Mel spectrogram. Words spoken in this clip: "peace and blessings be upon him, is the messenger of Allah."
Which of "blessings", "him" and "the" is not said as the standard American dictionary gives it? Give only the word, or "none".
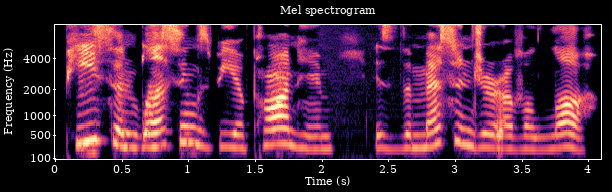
none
